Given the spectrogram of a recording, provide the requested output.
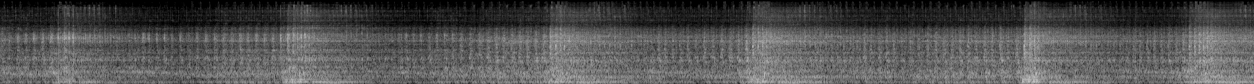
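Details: Honda Bros 150 with a strange engine noise of unknown cause: steady single-cylinder idle with a harsh rushing surge about every two and a half seconds. Cause not identified.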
